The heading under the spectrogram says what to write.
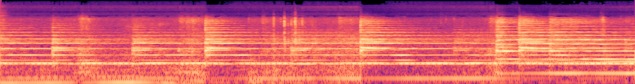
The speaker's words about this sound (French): On va écouter un troisième son, on va écouter une cloche dissonante qui est la cloche de Plenévé-Porzay. Plenévé-Porzay.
